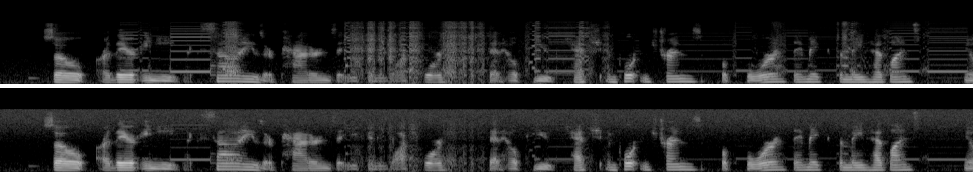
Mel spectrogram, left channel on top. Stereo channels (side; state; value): right; noise; hiss, 14 dB below the sound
